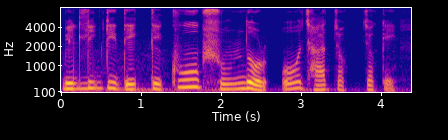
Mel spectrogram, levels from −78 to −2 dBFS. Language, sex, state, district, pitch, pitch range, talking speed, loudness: Bengali, female, West Bengal, Cooch Behar, 195 Hz, 180-215 Hz, 95 wpm, -18 LUFS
